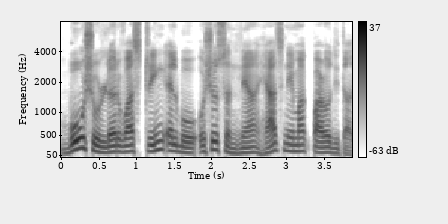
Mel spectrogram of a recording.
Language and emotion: Goan Konkani, neutral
